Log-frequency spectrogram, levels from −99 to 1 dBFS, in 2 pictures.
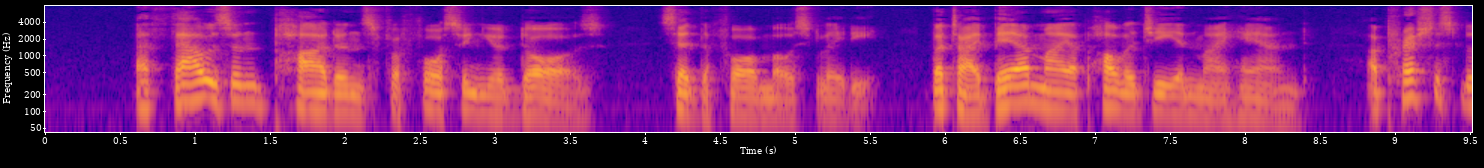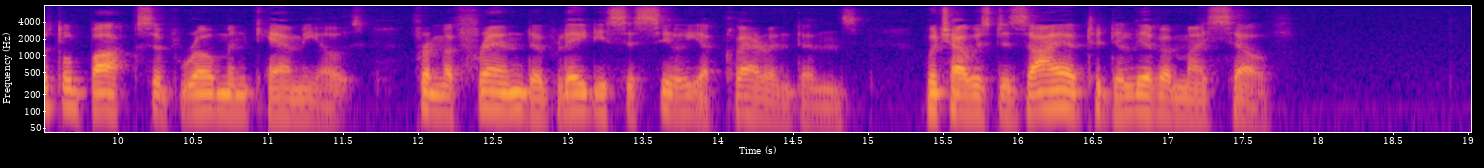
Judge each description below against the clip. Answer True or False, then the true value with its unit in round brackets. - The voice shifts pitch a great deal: False (4.4 semitones)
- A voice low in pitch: True (100 Hz)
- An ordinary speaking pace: False (125 wpm)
